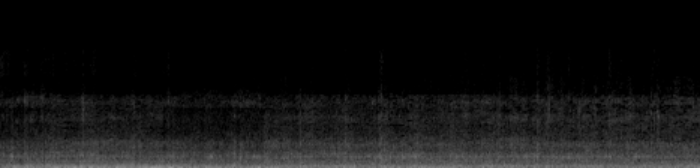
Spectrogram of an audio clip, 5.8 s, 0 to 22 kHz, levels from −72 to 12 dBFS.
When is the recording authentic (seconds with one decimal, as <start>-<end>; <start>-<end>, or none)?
0.0-0.4; 3.1-3.5; 4.1-5.8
